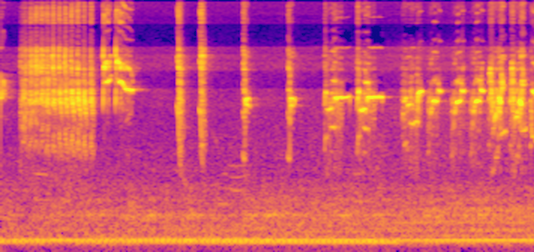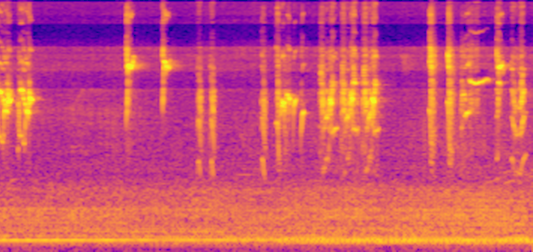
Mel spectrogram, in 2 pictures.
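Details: Classic-type red siskin (Spinus cucullatus), recorded as a song-training master, singing a fast, high twittering song of bright chirps and short trills in bursts over a low steady hum.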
